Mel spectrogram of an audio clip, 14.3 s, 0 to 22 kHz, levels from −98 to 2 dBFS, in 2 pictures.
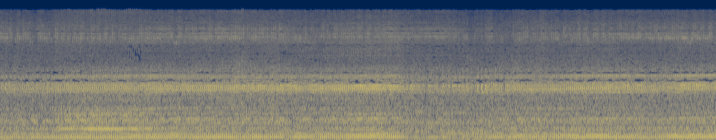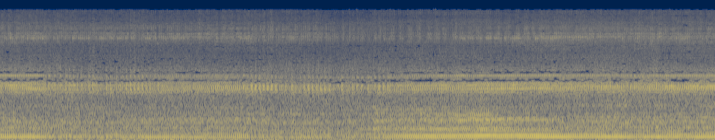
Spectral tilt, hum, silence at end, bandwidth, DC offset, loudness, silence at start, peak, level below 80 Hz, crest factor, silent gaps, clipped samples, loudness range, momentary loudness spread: -4.5 dB/octave; none; 0 s; 16.5 kHz; under 0.1%; -21 LUFS; 0 s; -6 dBFS; -38 dBFS; 16 dB; none; under 0.1%; 3 LU; 6 LU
